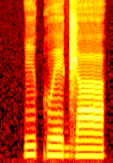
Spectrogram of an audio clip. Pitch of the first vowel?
high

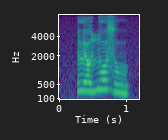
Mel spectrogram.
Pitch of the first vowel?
low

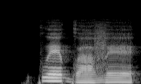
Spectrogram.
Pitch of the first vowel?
high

